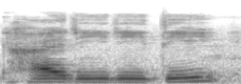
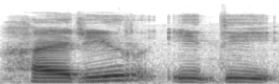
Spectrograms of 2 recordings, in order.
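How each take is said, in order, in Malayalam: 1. രണ്ടു വാക്കുകളും ചേർത്ത് ഒന്നാക്കിയാണ് ചൊല്ലുന്നത്. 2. രണ്ടു വാക്കുകളും വേറെ വേറെയായിട്ടാണ് ചൊല്ലുന്നത്.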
